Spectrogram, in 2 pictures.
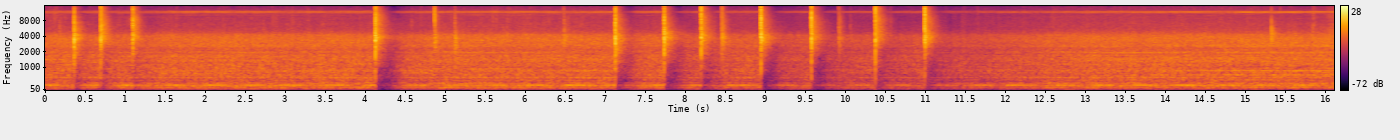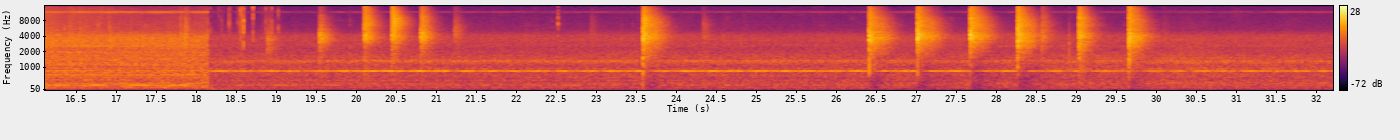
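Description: Hand-stretched biangbiang noodle dough being pulled and slapped against a work counter, giving sharp slaps in irregular bursts. This is the slapping from which the noodle's name is said to come. A steady kitchen hum runs underneath and changes abruptly about halfway through, taking on a steady tone.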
